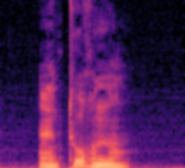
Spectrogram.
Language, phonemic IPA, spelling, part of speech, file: French, /tuʁ.nɑ̃/, tournant, verb / adjective / noun, Fr-tournant.ogg
- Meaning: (verb) present participle of tourner; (adjective) 1. turning 2. revolving (door) 3. swivel (chair); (noun) 1. bend, turn, corner 2. turning point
